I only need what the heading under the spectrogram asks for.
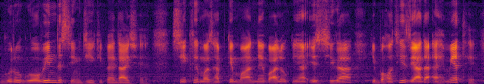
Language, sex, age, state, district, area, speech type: Urdu, male, 18-30, Bihar, Araria, rural, spontaneous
